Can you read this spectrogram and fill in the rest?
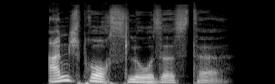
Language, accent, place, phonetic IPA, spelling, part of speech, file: German, Germany, Berlin, [ˈanʃpʁʊxsˌloːzəstə], anspruchsloseste, adjective, De-anspruchsloseste.ogg
- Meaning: inflection of anspruchslos: 1. strong/mixed nominative/accusative feminine singular superlative degree 2. strong nominative/accusative plural superlative degree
